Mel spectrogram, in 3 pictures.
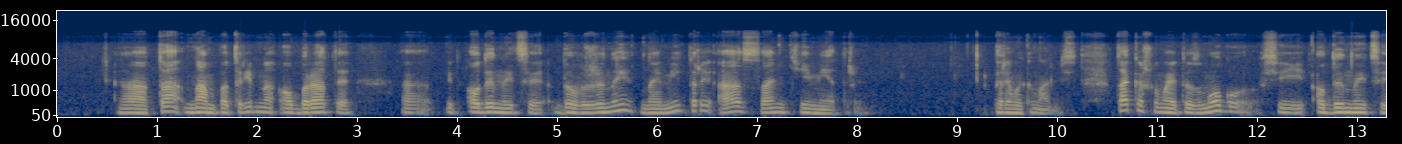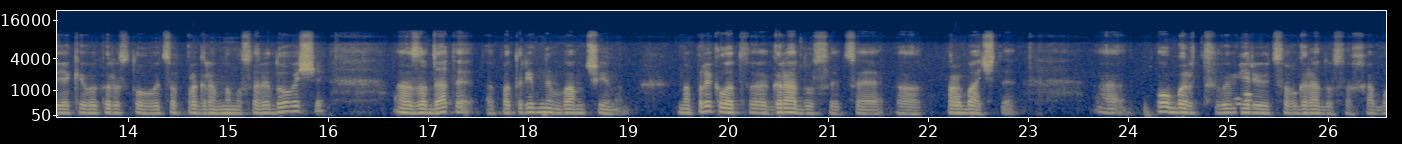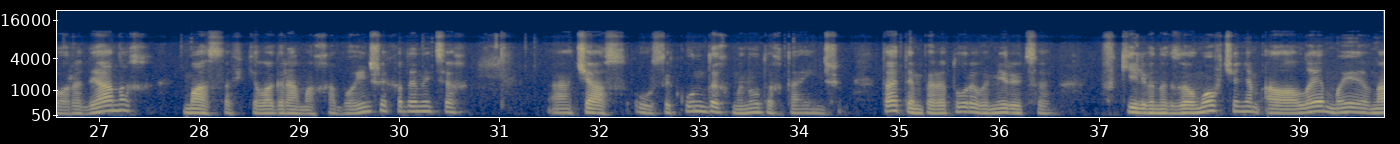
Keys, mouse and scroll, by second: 5.5 click, 20.5 click, 24.5 click, 26.5 click, 27.7 click, 30.2 click, 31.0 click, 32.9 click, 34.8 click.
